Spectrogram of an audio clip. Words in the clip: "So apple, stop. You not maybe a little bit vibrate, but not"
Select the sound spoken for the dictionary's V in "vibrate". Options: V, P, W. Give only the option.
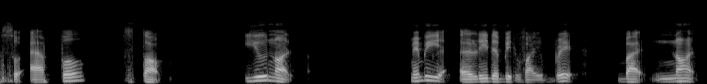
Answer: V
